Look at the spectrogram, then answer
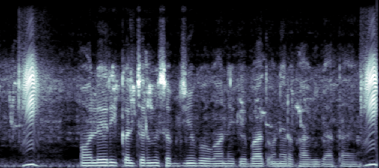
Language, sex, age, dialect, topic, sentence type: Hindi, male, 31-35, Kanauji Braj Bhasha, agriculture, statement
